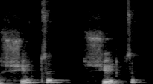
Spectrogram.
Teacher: ça commence par le son che et se termine par une consonne, donc te · le schwa en fin de mot n'est pas prononcé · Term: syllabe, E muet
